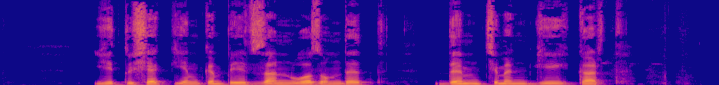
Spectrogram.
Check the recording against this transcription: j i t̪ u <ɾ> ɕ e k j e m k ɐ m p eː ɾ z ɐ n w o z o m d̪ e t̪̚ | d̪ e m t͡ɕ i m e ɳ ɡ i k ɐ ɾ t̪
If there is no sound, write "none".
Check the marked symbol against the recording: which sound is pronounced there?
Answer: none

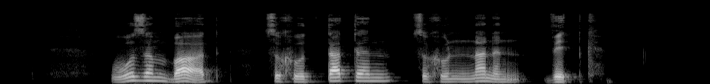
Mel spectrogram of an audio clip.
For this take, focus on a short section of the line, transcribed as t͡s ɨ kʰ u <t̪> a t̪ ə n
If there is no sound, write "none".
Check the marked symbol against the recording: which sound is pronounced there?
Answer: t̪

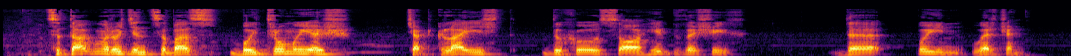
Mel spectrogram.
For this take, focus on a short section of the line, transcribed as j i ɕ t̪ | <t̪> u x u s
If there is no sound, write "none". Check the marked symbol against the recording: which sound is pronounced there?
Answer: d̪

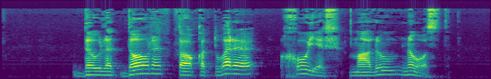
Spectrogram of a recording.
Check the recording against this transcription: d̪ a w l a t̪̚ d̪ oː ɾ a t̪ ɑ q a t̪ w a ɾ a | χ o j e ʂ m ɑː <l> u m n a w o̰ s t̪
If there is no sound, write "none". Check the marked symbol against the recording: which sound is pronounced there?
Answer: l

